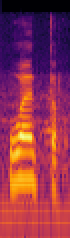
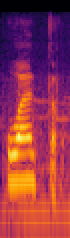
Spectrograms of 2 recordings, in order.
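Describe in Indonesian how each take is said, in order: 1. Kata itu berakhir dengan bunyi r yang terdengar. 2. Kata itu berakhir dengan bunyi r yang terdengar.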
